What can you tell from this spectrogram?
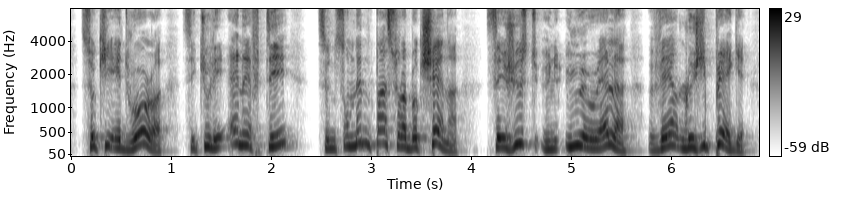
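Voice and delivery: badly faked English-speaker's accent in French; Elon Musk accent. Vlogger quoting what Elon Musk said about NFTs, in a bad anglophone accent. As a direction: put on a rotten anglophone accent, slowing down at the end. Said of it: "je vais prendre l'accent".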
